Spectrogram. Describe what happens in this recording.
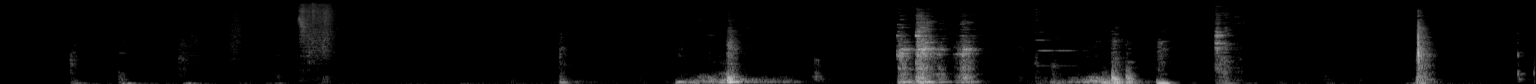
I entered the kitchen and turned on the water. I opened the dishwasher and placed dishes into the machine and closed the dishwasher.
